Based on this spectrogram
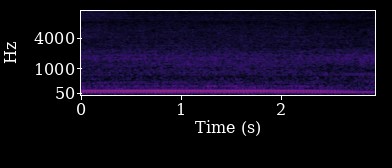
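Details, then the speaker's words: ILG Model 83 8-inch exhaust fan, 4-pole 1550 RPM 115 V motor, after end-play fix, blade fitted: smooth, steady low hum with even flutter, no drumming or knocking; normal fan run. "here we go with the blade [Music] that sounds so much better no more"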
